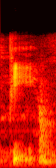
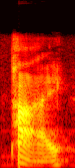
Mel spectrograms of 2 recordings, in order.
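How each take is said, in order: First: The word is said the older scholarly way. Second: The word is said the common modern way. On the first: "but the Erasmian Greek is p" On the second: "what you usually hear in a math class is modern Greek. So they say pi"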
